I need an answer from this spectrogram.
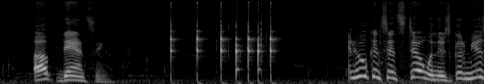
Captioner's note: wood clacks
